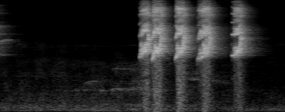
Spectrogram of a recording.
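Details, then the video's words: Lovebird colony calls meant as a lure for trilling: after a quiet start, four loud harsh rasping screeches come in quick succession, each about half a second long. "Suara Lovebird untulan koloni cocok buat pancingan ngekek"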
